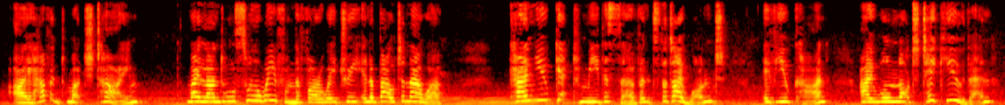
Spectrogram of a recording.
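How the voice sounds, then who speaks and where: A woman's high, put-on character voice at a fairly slow pace, with clear background noise. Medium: read story. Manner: slow, lordly.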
